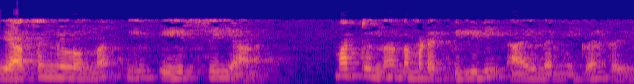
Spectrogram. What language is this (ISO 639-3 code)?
mal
